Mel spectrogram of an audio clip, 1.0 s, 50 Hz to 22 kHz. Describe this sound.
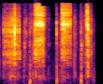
one use camera load3
load of a one use camera.recorded with sm 58 mic in mackie vlz and tascam da 40 dat.
one-use, load, camera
